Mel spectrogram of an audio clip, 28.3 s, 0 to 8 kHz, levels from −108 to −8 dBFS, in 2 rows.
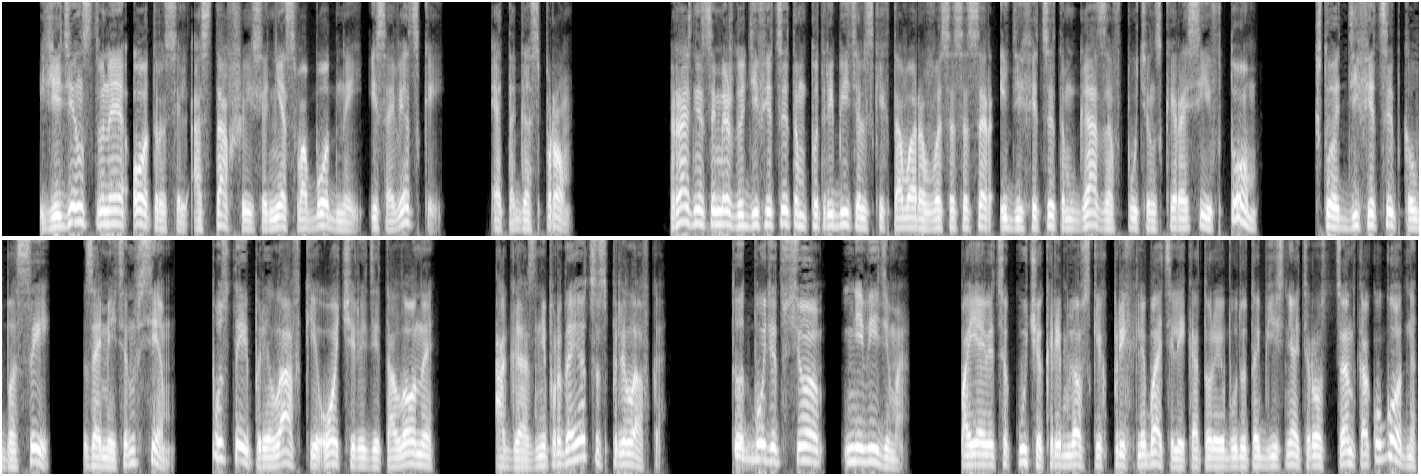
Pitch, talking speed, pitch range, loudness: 125 Hz, 115 wpm, 110-150 Hz, -12 LUFS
